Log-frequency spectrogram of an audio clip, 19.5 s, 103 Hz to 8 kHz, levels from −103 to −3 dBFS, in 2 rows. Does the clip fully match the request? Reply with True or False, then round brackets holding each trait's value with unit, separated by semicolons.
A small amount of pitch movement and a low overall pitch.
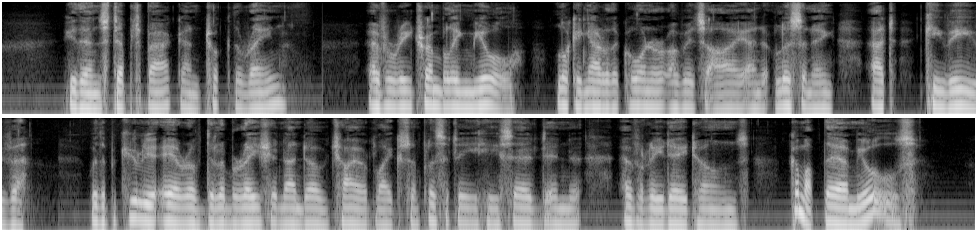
True (1.7 semitones; 125 Hz)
